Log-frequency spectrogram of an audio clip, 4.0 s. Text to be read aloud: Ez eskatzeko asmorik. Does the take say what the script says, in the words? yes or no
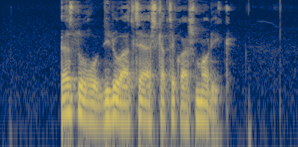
no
